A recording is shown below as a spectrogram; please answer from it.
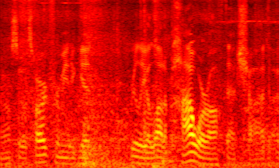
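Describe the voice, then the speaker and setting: A man's fairly low voice at a very fast pace, with ordinary pitch variation, audible room echo and noticeable background noise. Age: 60s. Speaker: bowling commentator. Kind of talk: live commentary. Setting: broadcast booth at bowling alley.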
